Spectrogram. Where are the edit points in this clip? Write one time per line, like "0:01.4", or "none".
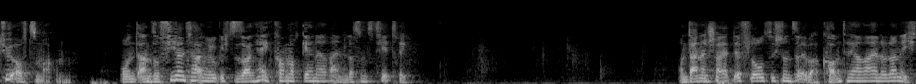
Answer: none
